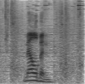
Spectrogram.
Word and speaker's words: Melbourne: Bourne Identity right but we pronounce it mal bu n Melbourne Oh Melvin Melvin Melvin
